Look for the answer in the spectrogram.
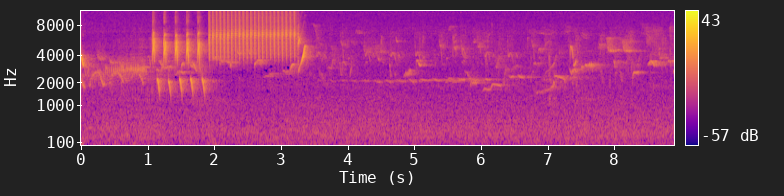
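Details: Common nightingale delivering a short burst of staccato notes, then a rapid, dense buzzing trill lasting over a second, followed by quiet with faint thin notes from other birds far off.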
